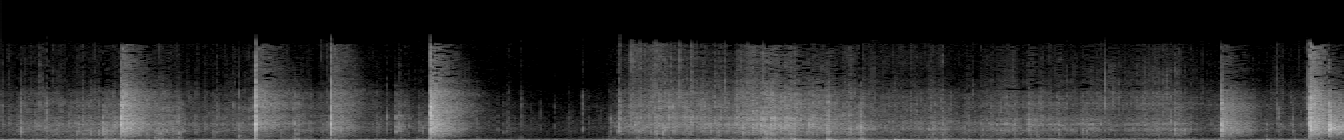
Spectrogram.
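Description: A crumpled sheet of clear plastic bubble wrap with hollow air bubbles is squeezed and crushed between fingertips with medium pink nails. Sharp, bright pops snap out over a continuous crinkly rustle and low rumble, popping the bubbles.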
